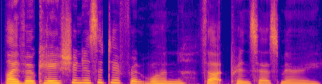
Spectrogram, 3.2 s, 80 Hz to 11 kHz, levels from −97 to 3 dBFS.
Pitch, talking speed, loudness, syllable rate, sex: 230 Hz, 170 wpm, -21 LUFS, 5.4 syllables/s, female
